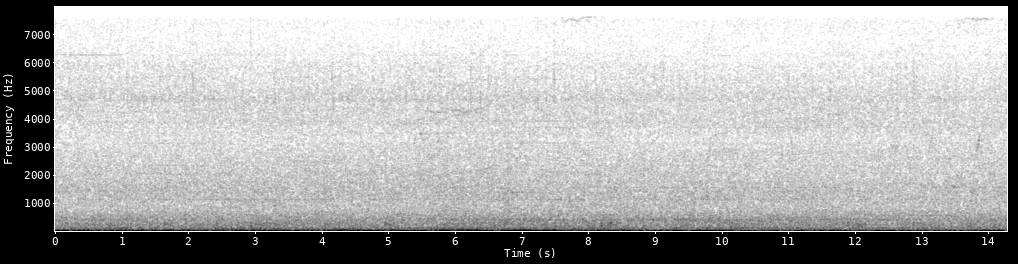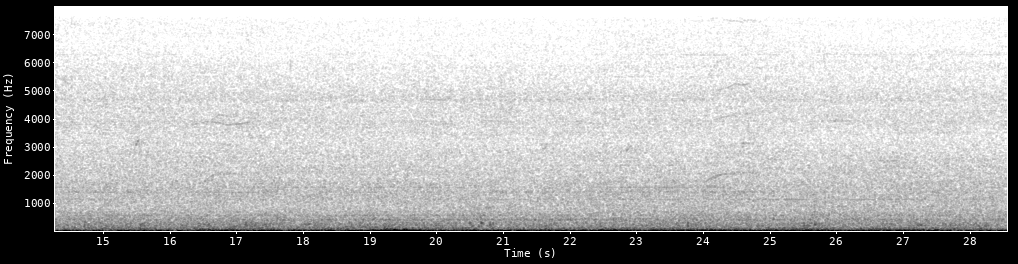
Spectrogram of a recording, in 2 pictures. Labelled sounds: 7.6	8.1	killer whale, 7.4 to 8.0 kHz

